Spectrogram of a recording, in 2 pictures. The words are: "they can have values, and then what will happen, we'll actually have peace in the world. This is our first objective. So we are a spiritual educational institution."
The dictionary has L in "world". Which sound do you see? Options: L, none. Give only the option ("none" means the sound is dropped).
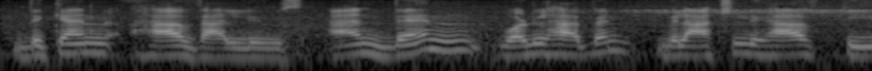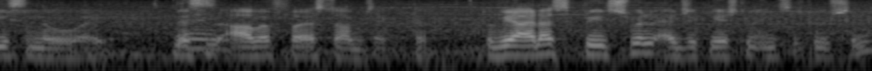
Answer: none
